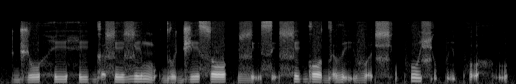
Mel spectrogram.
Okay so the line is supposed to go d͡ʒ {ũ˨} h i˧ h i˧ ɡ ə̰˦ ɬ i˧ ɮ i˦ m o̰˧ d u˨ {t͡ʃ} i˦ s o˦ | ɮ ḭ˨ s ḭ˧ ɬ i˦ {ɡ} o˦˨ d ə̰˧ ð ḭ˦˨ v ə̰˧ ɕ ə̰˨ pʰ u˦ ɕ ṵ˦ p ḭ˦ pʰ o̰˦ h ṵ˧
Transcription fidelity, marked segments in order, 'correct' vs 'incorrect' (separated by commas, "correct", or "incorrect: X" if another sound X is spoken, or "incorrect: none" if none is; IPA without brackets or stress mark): incorrect: u˨, incorrect: d͡ʒ, correct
